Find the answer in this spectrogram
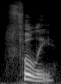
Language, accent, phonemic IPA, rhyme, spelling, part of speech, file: English, US, /ˈfʊli/, -ʊli, fully, adverb / verb, En-us-fully.ogg
- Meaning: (adverb) 1. In a full manner; without lack or defect; completely, entirely 2. Used as an intensifier for a quantity 3. Exactly, equally 4. So as to be full (not hungry); to satiation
